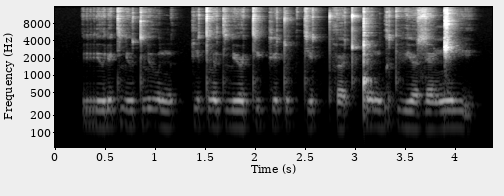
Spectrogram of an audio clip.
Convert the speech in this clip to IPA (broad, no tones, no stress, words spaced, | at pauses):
rʲɯ ɾʲə˞tʲlʲutlʲun | kitlɯtʲ lʲə˞tʲɯ kʲœtuktʲœt pʰœtǃɯn ɡɯtvʲœ zɛŋ͡ǁi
